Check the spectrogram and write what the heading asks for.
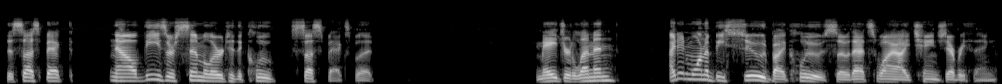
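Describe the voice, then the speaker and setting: A video creator and amateur writer talks casually in a vlog, rambling enthusiastically about his own writing. His voice is fairly high and sing-song with a sharp tone, moving at a moderate pace. The recording has no room sound.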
